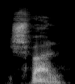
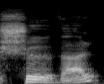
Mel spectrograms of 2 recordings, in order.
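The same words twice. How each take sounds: First: The e in the first syllable is dropped. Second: The e in the first syllable is pronounced.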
